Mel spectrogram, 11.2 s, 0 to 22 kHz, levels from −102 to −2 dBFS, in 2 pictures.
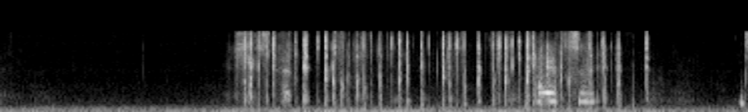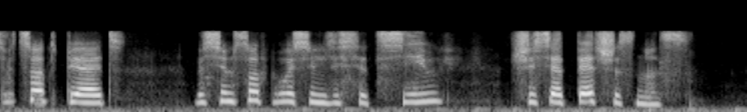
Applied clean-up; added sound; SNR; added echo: neural diffusion model UNIVERSE++.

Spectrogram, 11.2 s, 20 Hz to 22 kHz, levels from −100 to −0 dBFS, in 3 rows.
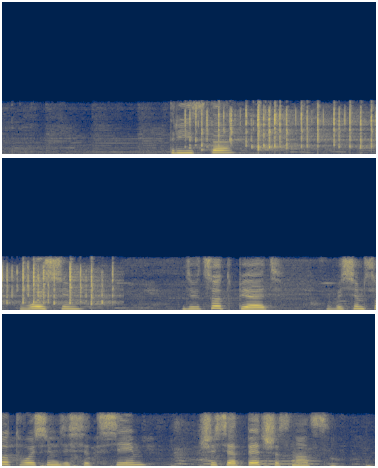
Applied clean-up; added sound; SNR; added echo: none; Insect; -2 dB; none.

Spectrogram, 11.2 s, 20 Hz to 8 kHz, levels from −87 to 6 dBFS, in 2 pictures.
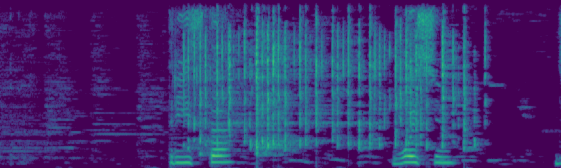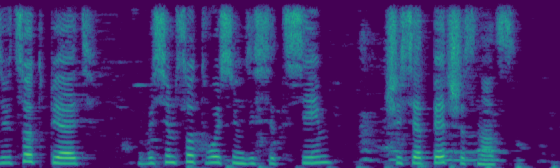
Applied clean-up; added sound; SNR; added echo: classical method Wiener filter.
